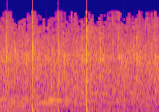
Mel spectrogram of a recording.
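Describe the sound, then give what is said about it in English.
A church audience claps in praise during a service: four sharp, roughly evenly spaced claps stand out over a bed of scattered, continuous clapping. “Why don't you give him one more hand clap of praise if you love him tonight?”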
